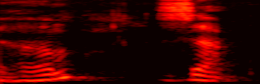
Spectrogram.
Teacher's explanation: حمزہ کی آواز ہا کی طرح بھاری آواز ظاہر ہوگی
